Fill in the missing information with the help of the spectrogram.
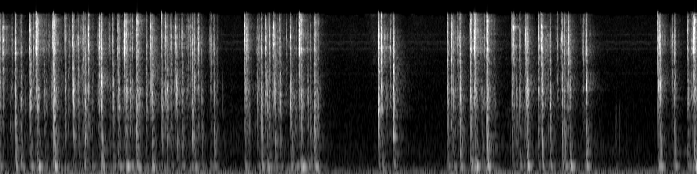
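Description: Long nails and fingertips type on an Ajazz pink retro typewriter-style mechanical keyboard with round plastic keycaps. Rapid, bright plastic clicks with a soft low thock run in quick bursts over a faint steady low hum. The typing pauses briefly twice before resuming.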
